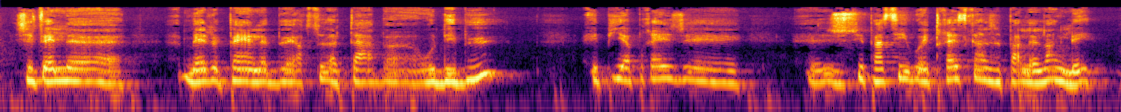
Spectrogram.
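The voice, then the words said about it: Slight Breton accent. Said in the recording (French): “Vous avez encore un peu d'accent? ... j'ai l'accent breton.”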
